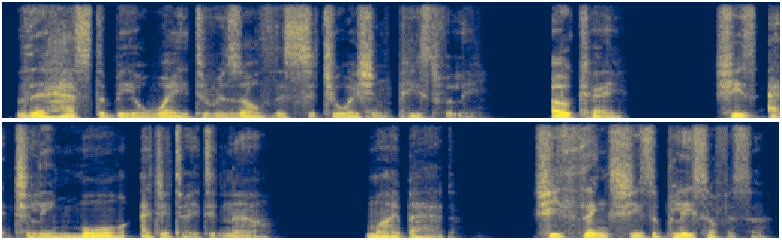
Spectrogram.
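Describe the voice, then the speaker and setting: Smooth-talking inner voice of persuasion for a game: extremely low, very husky, insinuating advisor. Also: male voice, no room sound, studio quality, heavily acted. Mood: coaxing, advising, then gently guiding. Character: suave, coaxing inner voice of persuasion, male. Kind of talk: video game voice acting, advisory narration.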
